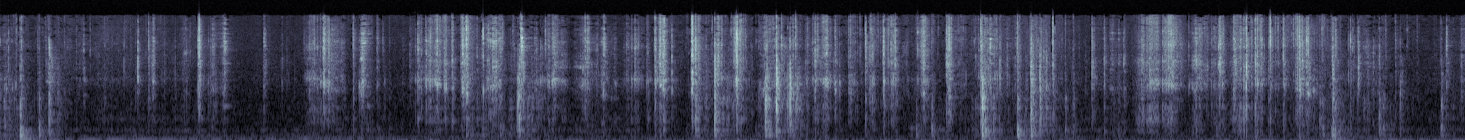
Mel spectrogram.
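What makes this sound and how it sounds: A box-cutter blade scrapes and carves a hand-sized solid bar of green and white marbled soap held in the palm, flaking off shavings. It makes a dense run of crisp, bright scratching and crackling strokes in quick irregular bursts over a faint steady low hum.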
